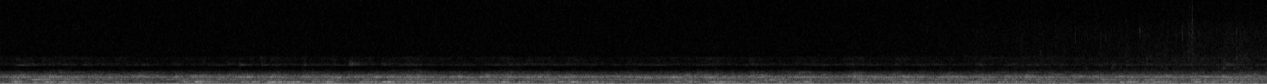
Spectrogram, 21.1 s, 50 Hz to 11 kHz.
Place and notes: {"title": "Utena, Lithuania, bridge study", "date": "2020-11-24 17:25:00", "description": "first half of the recording: geophone on the railings of the bridge. seconds half: listening from the bridge with conventional microphones", "latitude": "55.50", "longitude": "25.59", "altitude": "104", "timezone": "Europe/Vilnius"}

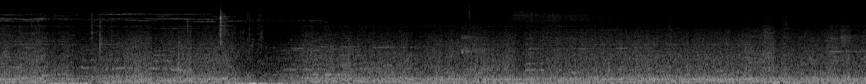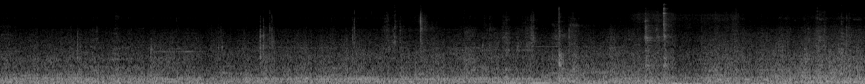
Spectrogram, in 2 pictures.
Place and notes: {"title": "Orlando Airport, Florida, Security, Machinery", "date": "2010-06-10 23:25:00", "description": "Orlando Airport, Florida, Going through security and waiting at terminal. Machinery, Institutional design. Field", "latitude": "28.44", "longitude": "-81.32", "altitude": "25", "timezone": "America/New_York"}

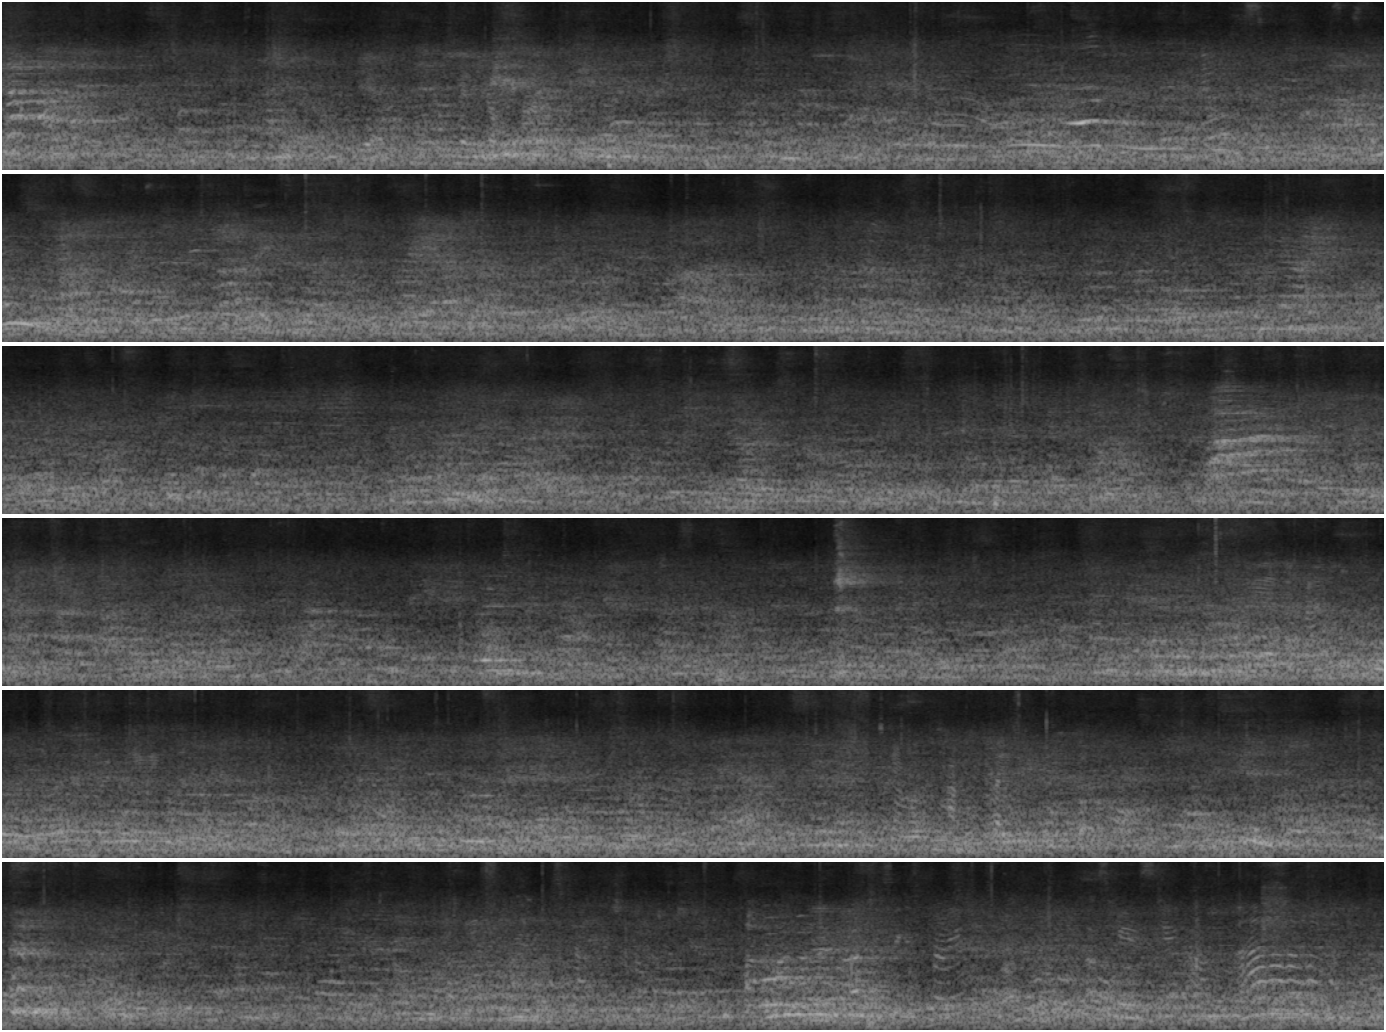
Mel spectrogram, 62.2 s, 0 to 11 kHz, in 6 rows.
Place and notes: {"title": "Royal Academy of Arts Burlington House, Piccadilly, Mayfair, London, UK - Room V, Summer Exhibition, Royal Academy of Arts.", "date": "2018-08-11 10:15:00", "description": "A rather noisy Room V, Summer Exhibition, Royal Academy of Arts. Recorded on a Zoom H2n.", "latitude": "51.51", "longitude": "-0.14", "altitude": "23", "timezone": "GMT+1"}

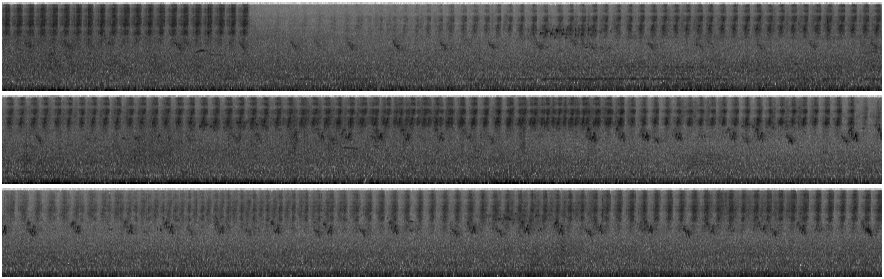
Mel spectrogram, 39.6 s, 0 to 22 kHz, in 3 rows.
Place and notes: {"title": "wind in cornfield, Povoa Das Leiras, Portugal - wind in cornfield", "date": "2012-07-19 11:45:00", "latitude": "40.85", "longitude": "-8.17", "altitude": "715", "timezone": "Europe/Lisbon"}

